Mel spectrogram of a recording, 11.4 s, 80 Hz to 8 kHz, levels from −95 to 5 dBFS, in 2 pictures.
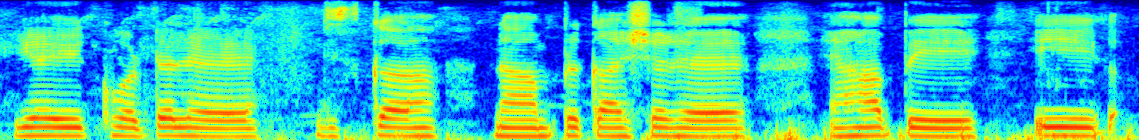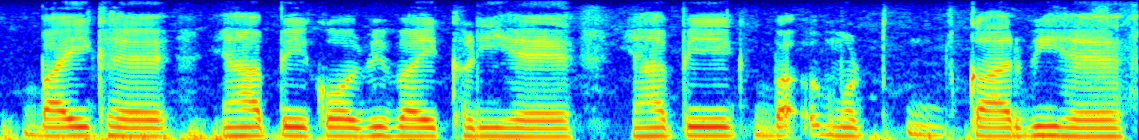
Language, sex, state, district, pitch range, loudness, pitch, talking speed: Hindi, female, Bihar, Begusarai, 170-180 Hz, -16 LUFS, 175 Hz, 155 wpm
